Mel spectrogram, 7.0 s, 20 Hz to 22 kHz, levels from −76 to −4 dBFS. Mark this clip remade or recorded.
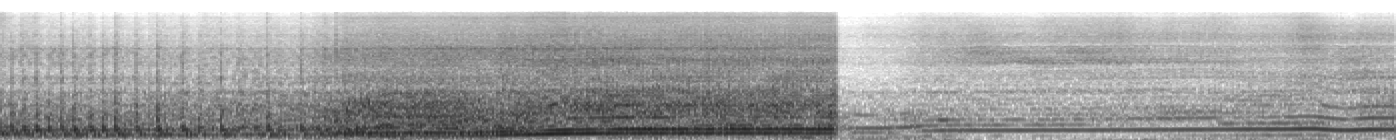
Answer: remade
